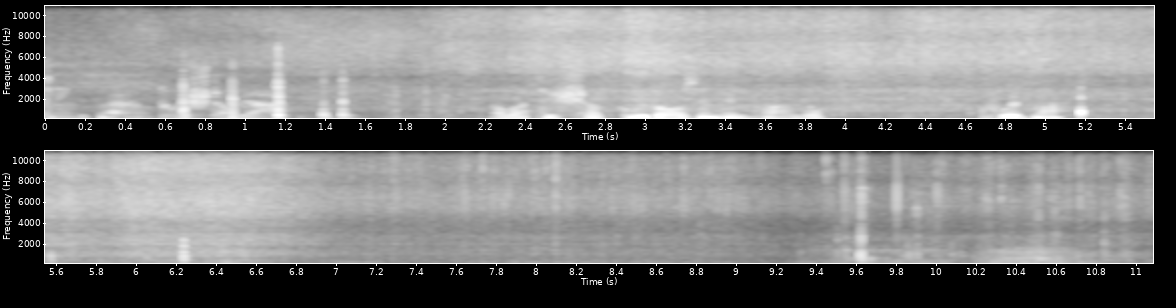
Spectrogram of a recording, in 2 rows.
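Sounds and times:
bacon sizzling in a frying pan: 0.1s - 11.0s.

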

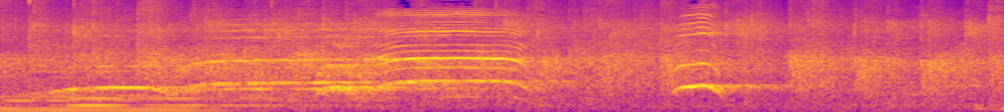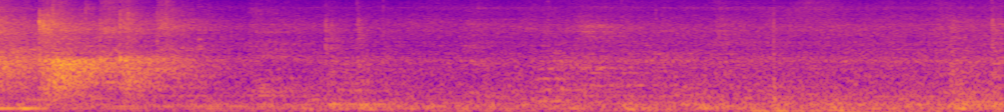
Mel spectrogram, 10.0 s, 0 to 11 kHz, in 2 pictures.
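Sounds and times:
audience applause: 0.0s - 6.1s
person whooping: 0.1s - 3.9s.

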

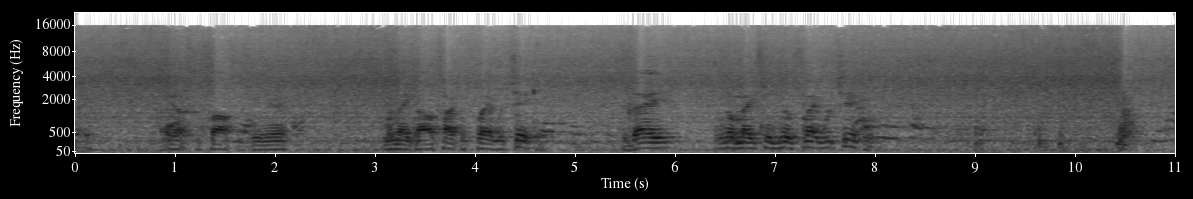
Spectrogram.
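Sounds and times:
chicken sizzling in hot oil: 0.0s - 11.0s.

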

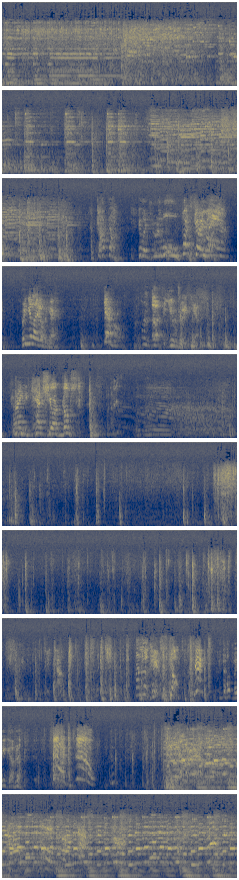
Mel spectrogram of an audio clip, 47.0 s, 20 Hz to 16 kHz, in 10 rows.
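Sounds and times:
chandelier crashing and glass shattering: 2.0s - 5.0s
long wavering cry: 21.1s - 23.4s.

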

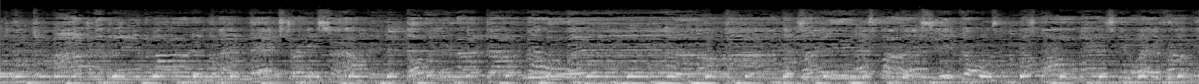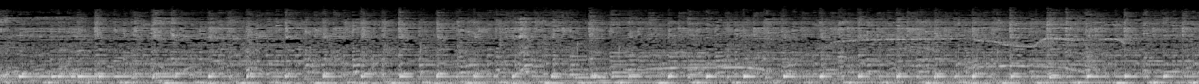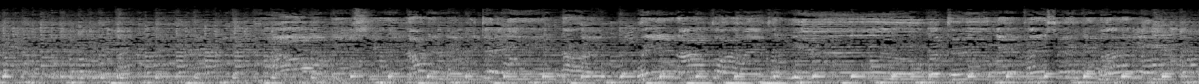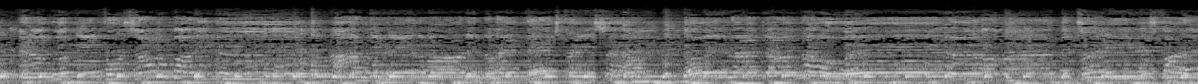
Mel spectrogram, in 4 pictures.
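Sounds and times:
banjo picking: 0.0s - 47.9s
mandolin: 0.0s - 47.9s
upright bass: 0.0s - 47.9s.

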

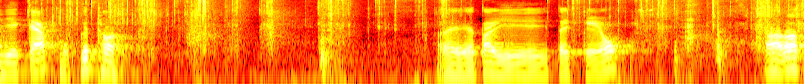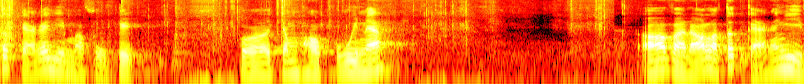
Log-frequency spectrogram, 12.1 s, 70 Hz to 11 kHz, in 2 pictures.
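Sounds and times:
plastic bags crinkling: 0.1s - 10.7s.

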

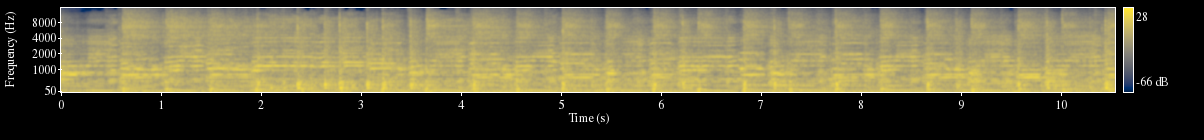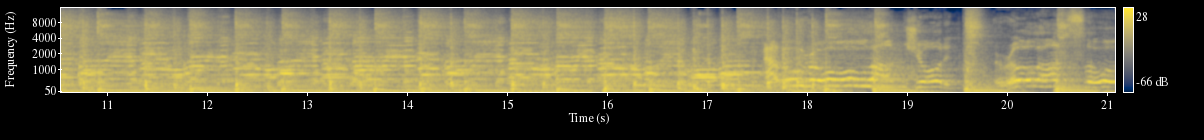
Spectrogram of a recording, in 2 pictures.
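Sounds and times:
bluesy harmonica solo: 0.0s - 19.8s
acoustic guitar: 0.0s - 21.0s
upright double bass: 0.0s - 21.0s.

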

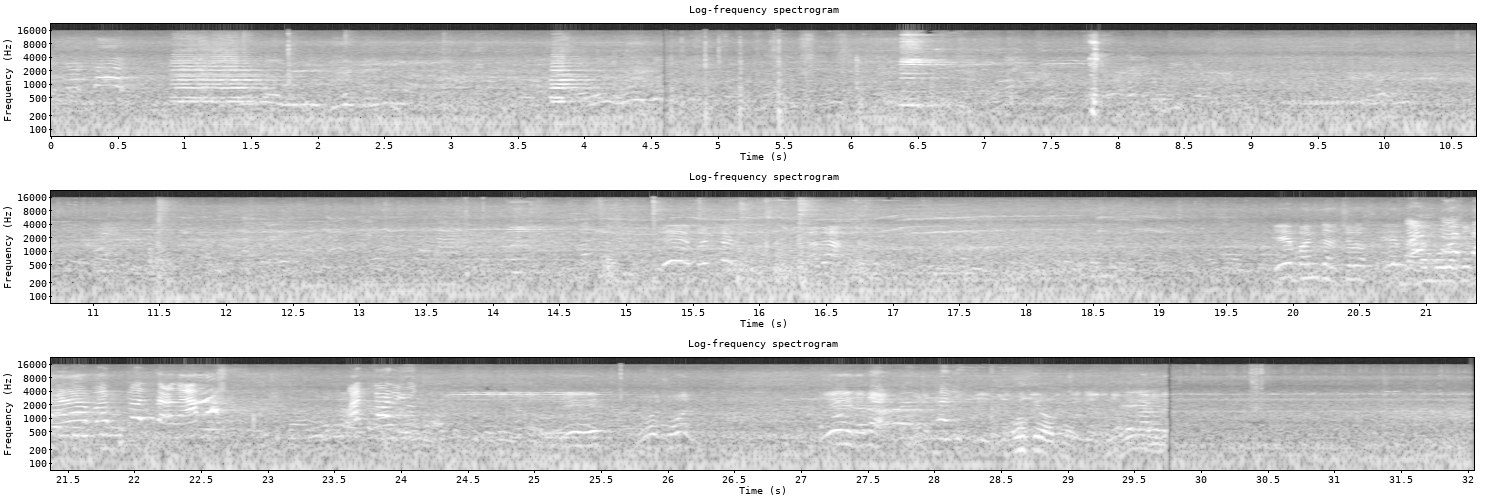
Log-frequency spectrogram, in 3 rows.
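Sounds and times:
people calling out and talking: 0.0s - 29.8s.

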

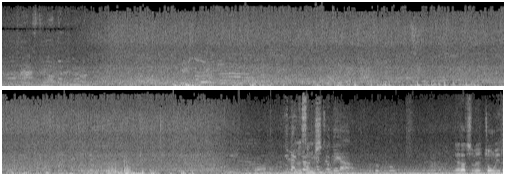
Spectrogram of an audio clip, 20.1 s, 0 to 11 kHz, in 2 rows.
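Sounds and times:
water rushing down concrete channel: 0.0s - 20.0s.

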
